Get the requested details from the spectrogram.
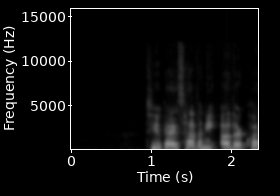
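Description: A second woman speaks over an online call.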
